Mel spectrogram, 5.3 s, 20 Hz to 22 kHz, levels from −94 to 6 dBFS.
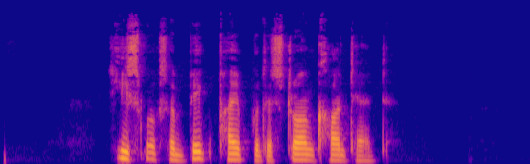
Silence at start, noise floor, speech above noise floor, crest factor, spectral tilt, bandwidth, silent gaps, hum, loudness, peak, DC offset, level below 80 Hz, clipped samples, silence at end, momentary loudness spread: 1.15 s; -88 dBFS; 67 dB; 20 dB; -5.5 dB/octave; 14.5 kHz; none; none; -22 LUFS; -4 dBFS; under 0.1%; -64 dBFS; under 0.1%; 1.55 s; 9 LU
